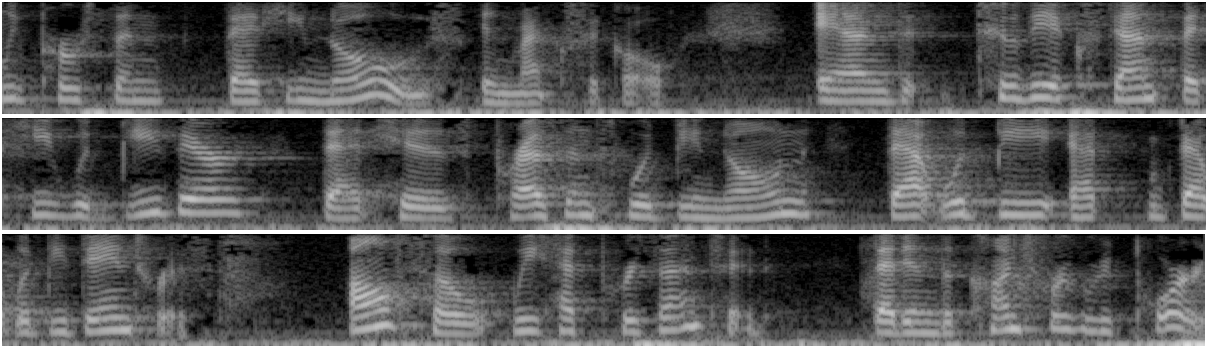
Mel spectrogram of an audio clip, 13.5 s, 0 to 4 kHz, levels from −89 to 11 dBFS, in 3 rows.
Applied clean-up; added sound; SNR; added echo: none; none; none; none.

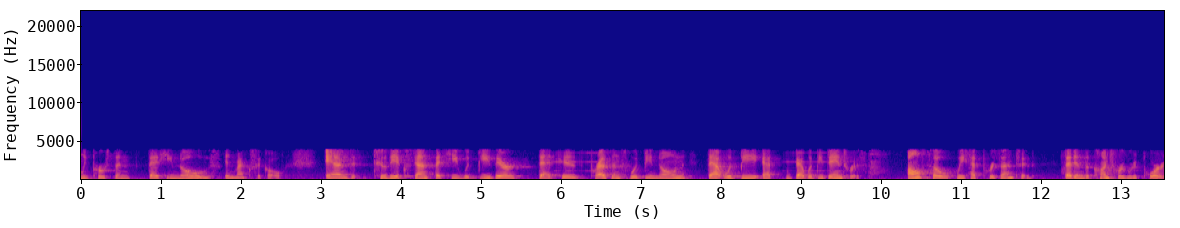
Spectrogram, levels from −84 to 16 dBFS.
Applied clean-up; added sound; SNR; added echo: neural separator model SepFormer DNS4.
